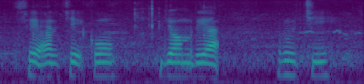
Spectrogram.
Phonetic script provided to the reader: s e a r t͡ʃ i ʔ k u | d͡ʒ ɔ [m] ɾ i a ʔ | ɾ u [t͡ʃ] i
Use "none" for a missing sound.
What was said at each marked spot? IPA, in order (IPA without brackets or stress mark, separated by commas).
m, t͡ʃ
